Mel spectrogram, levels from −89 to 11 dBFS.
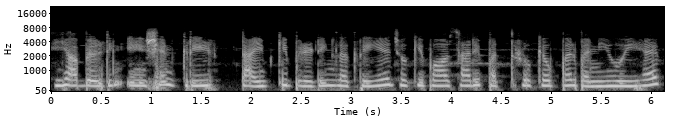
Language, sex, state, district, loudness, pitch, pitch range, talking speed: Hindi, female, Uttar Pradesh, Lucknow, -14 LUFS, 255 Hz, 240-270 Hz, 185 wpm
